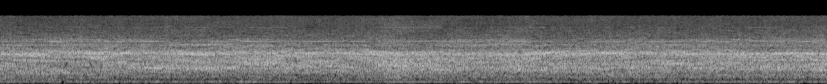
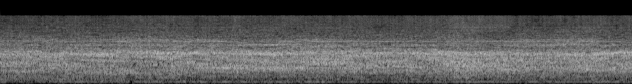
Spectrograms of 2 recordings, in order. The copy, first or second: second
